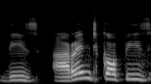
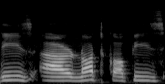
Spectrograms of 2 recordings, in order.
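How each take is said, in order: First: 'Are not' is shortened into one word. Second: 'Are not' is said as two full words.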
